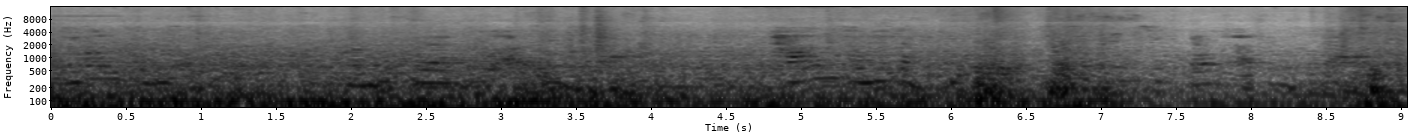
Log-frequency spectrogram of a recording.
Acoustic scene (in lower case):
bus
